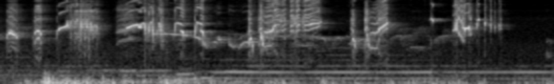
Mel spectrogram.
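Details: Oriental magpie-robin fighting song used to provoke other birds, dense and loud with mixed whistles, harsh chattering bursts and thin sweeping notes, plus rumbling low noise and a steady hum.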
